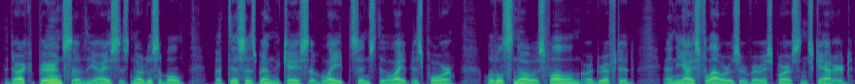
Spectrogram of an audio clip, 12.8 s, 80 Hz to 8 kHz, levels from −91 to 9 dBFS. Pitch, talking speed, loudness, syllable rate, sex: 90 Hz, 170 wpm, -21 LUFS, 4.8 syllables/s, male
